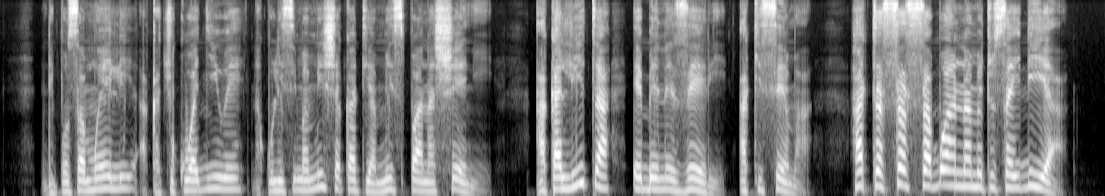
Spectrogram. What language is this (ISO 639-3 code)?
swa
